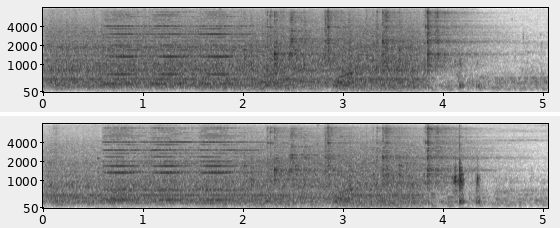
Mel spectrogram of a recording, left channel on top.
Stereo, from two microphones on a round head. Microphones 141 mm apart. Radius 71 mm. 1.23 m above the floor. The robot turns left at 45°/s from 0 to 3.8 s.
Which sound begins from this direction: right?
An alarm, at 0.6 s.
